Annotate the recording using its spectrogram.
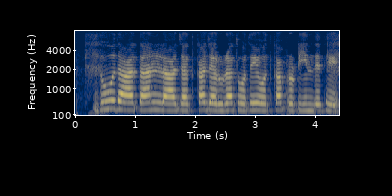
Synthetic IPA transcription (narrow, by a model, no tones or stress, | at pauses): d̪uːd̪ʱaːt̪ənlaːd͡ʒət̪kad͡ʒəɾuːɾət̪ɦoːt̪eʊt̪kapɾoːʈiːnd̪eːt̪ʰeː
